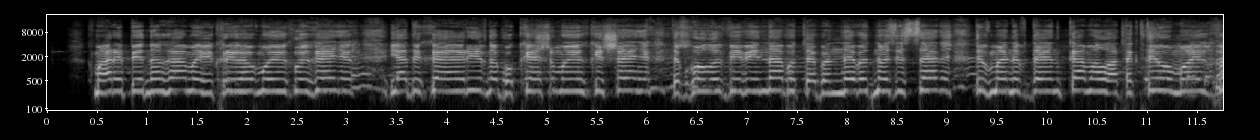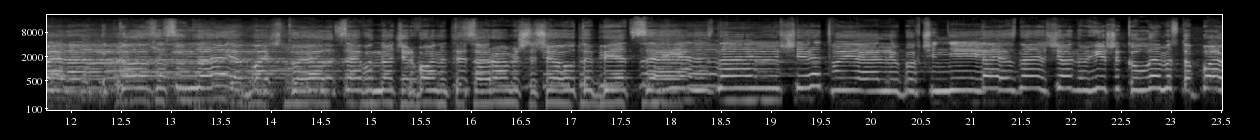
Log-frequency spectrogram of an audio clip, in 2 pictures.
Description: vocals

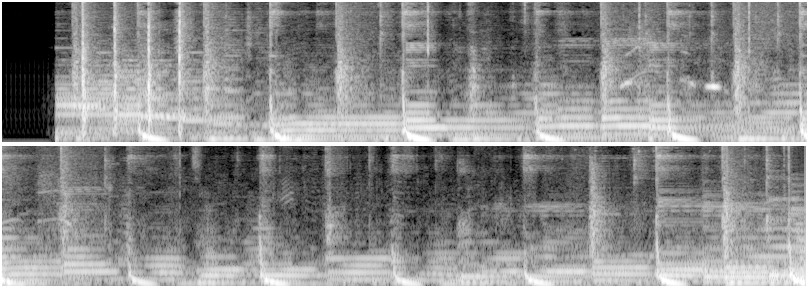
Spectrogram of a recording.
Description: happy no vocals

